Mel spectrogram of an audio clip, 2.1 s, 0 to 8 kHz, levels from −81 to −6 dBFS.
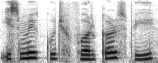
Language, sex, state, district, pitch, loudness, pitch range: Hindi, female, Bihar, Patna, 220 Hz, -15 LUFS, 205-250 Hz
